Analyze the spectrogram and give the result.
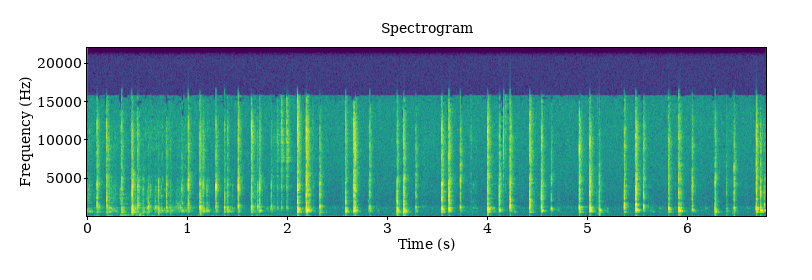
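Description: Long painted nails tap quickly on the compartment tops of an empty, thin black plastic sushi tray with hollow compartments, held tilted above a table. The taps are short, dry clicks with a hollow, pitched ring near 1 kHz. They come in a dense flurry at first, then as quicker separate taps in uneven clusters.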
